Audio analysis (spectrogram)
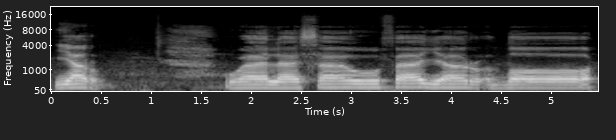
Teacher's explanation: huruf ra dibaca dengan tafkhim tebal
